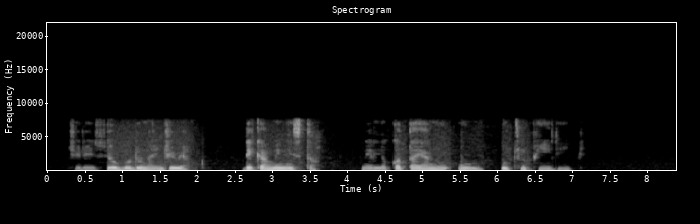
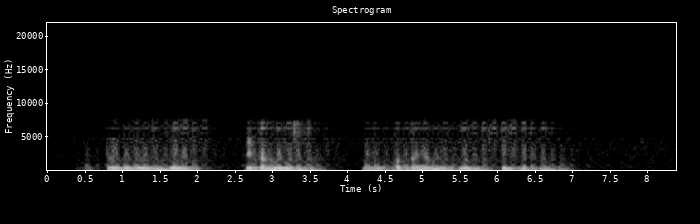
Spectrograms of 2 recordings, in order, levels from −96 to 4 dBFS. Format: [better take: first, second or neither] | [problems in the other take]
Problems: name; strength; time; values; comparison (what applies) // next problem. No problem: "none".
first | noise reduction (neural mask model DeepFilterNet 3)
